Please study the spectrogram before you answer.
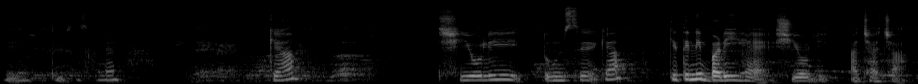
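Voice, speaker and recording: A woman's voice: medium pitch, slow, long pauses, slight background noise. A young woman from Tripura hosting a casual live stream, chatting with viewers and answering their comments.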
